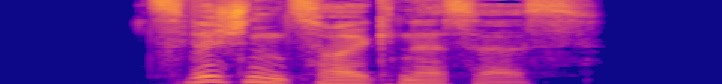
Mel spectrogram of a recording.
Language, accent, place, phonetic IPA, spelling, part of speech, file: German, Germany, Berlin, [ˈt͡svɪʃn̩ˌt͡sɔɪ̯knɪsəs], Zwischenzeugnisses, noun, De-Zwischenzeugnisses.ogg
- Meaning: genitive singular of Zwischenzeugnis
